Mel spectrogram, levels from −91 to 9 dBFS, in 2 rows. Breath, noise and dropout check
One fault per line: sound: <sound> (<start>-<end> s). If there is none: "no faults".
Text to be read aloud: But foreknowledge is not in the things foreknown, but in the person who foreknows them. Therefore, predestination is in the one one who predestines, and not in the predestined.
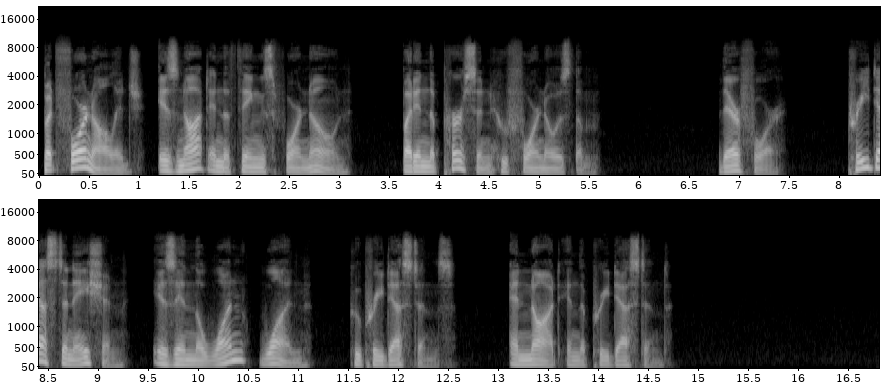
no faults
